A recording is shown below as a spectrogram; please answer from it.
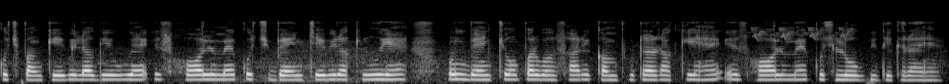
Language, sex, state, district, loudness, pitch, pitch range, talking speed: Hindi, female, Bihar, Sitamarhi, -17 LUFS, 220 Hz, 215-225 Hz, 210 wpm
